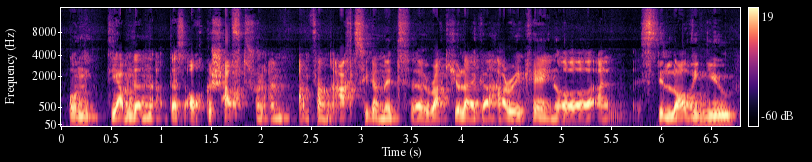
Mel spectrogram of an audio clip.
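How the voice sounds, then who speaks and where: A man's voice: sits low, steady tone, moderate pace. Hesitant Italian man speaking German. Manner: hesitant, many fillers and restarts. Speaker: guest musician. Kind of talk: casual interview answer.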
